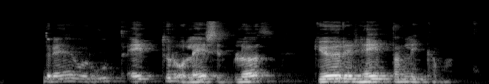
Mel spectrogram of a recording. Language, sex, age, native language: Icelandic, male, 40-49, Icelandic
